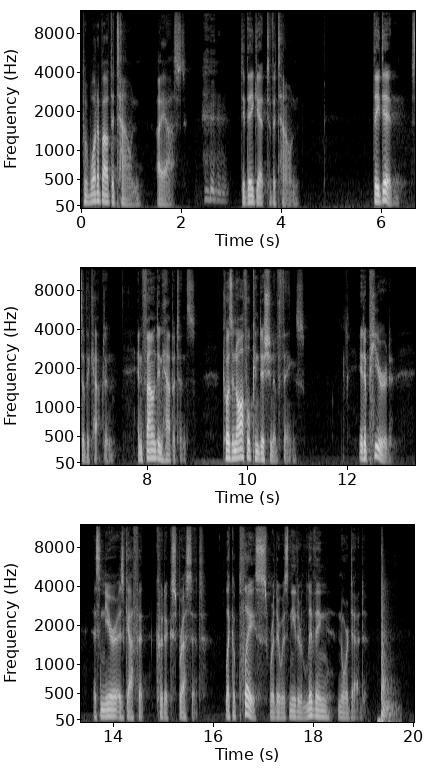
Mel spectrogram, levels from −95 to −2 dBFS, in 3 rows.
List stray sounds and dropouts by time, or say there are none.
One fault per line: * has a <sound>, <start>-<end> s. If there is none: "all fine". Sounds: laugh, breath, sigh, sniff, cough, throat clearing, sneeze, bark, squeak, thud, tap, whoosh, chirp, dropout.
* has a laugh, 2.4-3.0 s
* has a thud, 19.3-19.8 s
